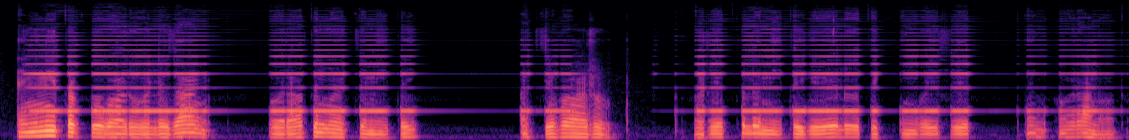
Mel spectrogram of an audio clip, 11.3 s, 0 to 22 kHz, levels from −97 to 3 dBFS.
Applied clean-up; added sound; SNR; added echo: neural mask model RNNoise.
